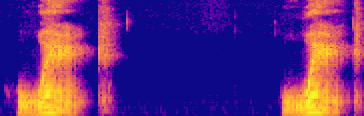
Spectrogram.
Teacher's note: You can say it in the international English accent with the R sound and say work.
